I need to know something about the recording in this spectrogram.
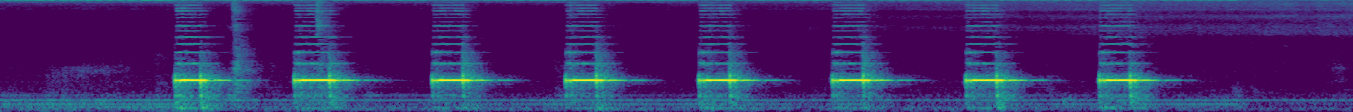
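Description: Electronic countdown beeps from a video intro: eight identical short tones, one a second, each fading quickly, over a faint steady low hum.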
